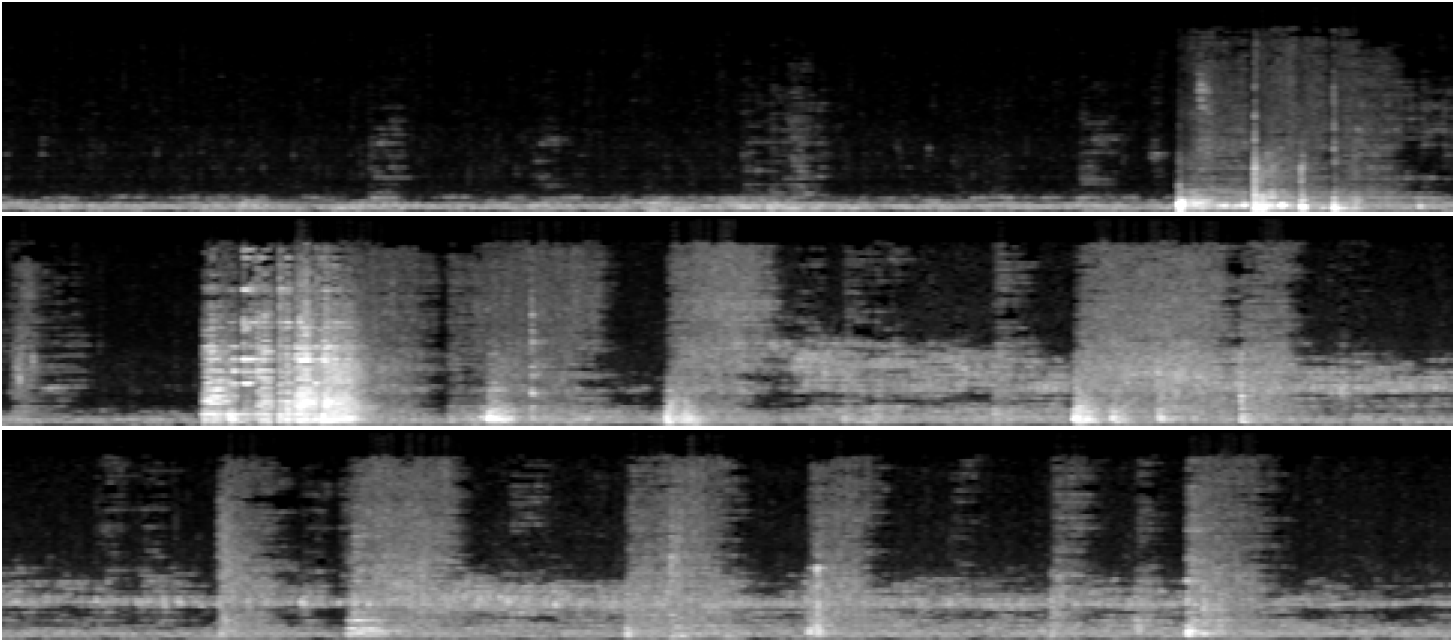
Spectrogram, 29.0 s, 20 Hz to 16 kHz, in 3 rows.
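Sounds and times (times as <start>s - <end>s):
metal spoon scraping a pot: 11.1s - 12.2s
food sizzling in a pot: 11.1s - 29.0s.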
